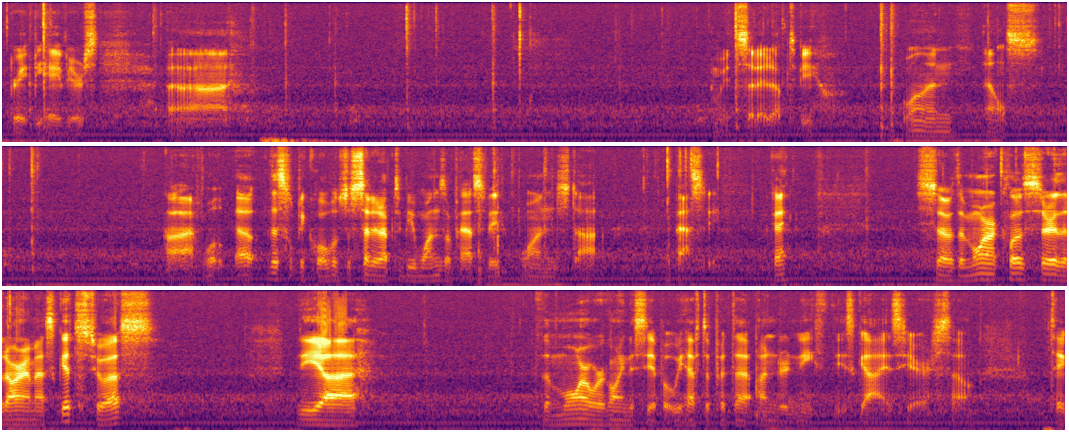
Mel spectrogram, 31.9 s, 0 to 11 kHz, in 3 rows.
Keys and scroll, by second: 0.5 ctrl+space, 18.1 ctrl+space, 21.3 ctrl+s.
